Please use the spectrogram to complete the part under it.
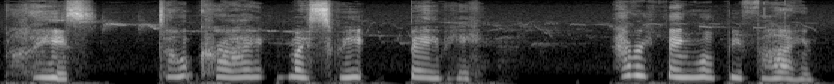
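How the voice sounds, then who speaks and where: A dying mother in a dramatic game scene. Her voice sits fairly high and moves very slowly. She is gentle, selfless and soothing, full of tender care. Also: no echo. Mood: soothing, pleading. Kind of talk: emotional dramatic game voice acting.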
